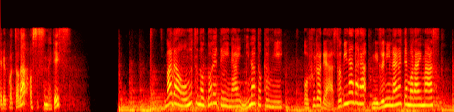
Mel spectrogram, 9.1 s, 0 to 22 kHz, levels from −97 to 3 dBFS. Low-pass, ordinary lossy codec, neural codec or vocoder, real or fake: none; none; codec, 16 kHz, 2 kbps, FunCodec, trained on Chinese and English, 25 frames a second; fake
